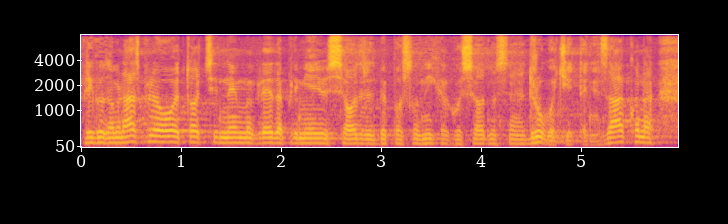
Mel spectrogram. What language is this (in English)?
Croatian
